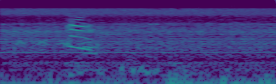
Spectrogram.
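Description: A gull gives one short, falling call about half a second in, over a steady low rumble.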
